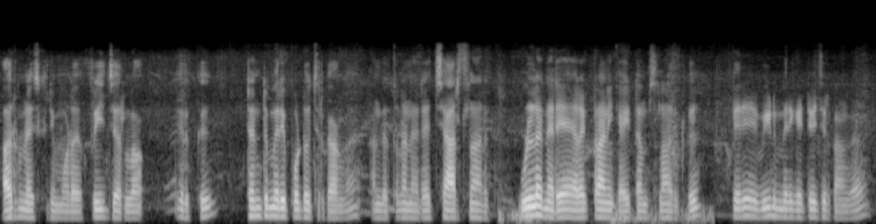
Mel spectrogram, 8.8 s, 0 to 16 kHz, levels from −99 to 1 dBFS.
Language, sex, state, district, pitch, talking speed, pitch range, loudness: Tamil, male, Tamil Nadu, Namakkal, 120 Hz, 170 wpm, 110-130 Hz, -22 LUFS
